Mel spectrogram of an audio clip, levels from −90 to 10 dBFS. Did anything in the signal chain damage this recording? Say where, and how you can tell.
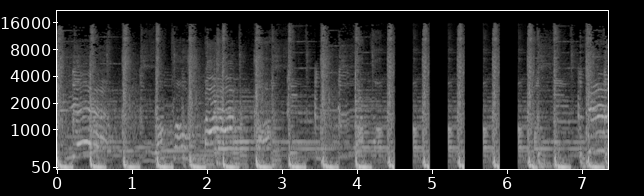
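Yes: from 4.50 to 6.37 s a stutter with silent gaps, a 214 ms burst repeating four times, each followed by 253 ms of dead silence, likely a stalled playback buffer retrying.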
